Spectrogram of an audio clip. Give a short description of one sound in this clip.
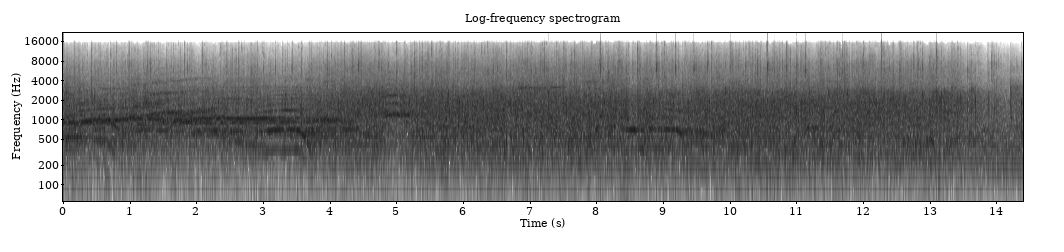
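A crowd of young people cheers and whoops loudly in a large hall.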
